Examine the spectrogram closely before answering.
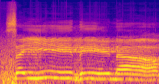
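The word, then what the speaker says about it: سيدنا: ওয়ালা আলি সাইয়্যিদিনা, এ সাইয়্যিদিনা এখানে ইয়ার উপরে তাসদীদ, এখানে আপনার জাতাদা পড়তে হইব, শক্ত করে পড়া লাগবে। সাইয়্যিদিনা মাওলানা মুহাম্মদ, এইভাবে পড়া লাগে।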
